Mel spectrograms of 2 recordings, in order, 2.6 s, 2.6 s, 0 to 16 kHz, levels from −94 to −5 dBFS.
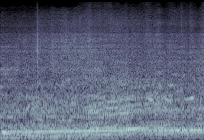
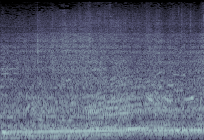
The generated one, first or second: first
